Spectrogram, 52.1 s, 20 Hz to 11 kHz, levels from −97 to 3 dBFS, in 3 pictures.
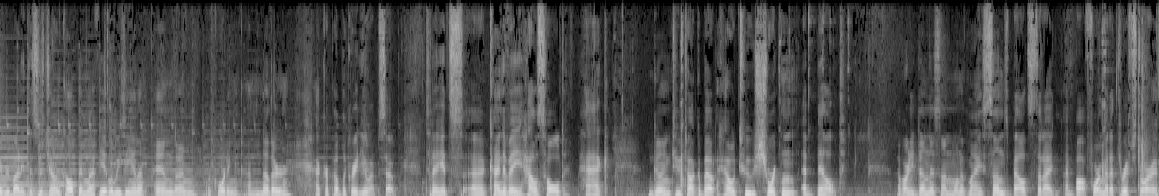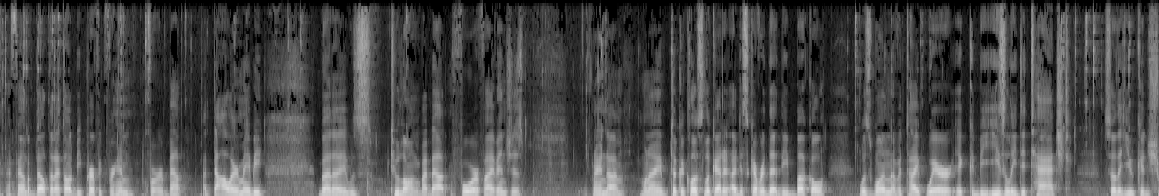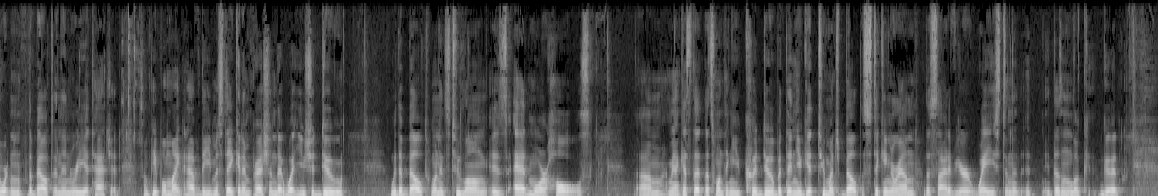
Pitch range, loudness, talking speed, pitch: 85-105 Hz, -20 LUFS, 205 wpm, 95 Hz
